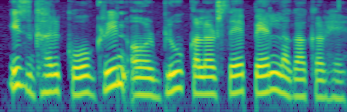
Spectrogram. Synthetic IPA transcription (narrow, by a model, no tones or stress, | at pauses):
ɪs̬ɡʱɐɾkoɡɾiːnɔːɾbluːkɐləɾsepɛːnlɐɡaːkəɾɦɛː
